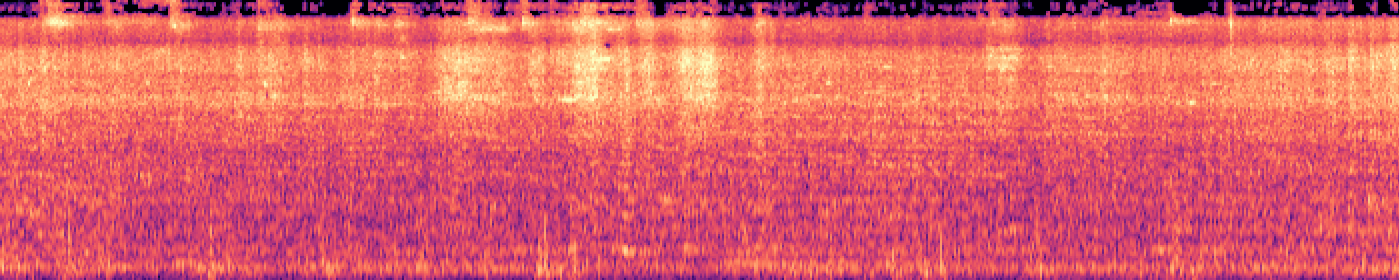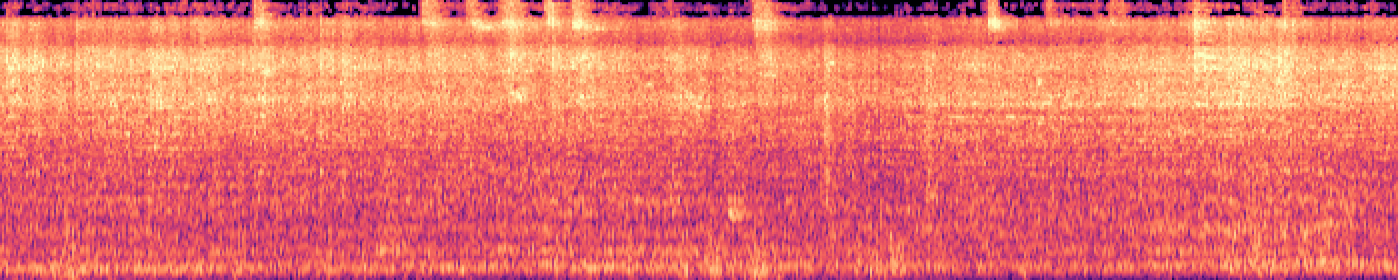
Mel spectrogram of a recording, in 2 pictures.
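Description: CSX freight train rolling past: a steady, loud rumble of cars on the rails, with scattered clicks of wheels over the track.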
